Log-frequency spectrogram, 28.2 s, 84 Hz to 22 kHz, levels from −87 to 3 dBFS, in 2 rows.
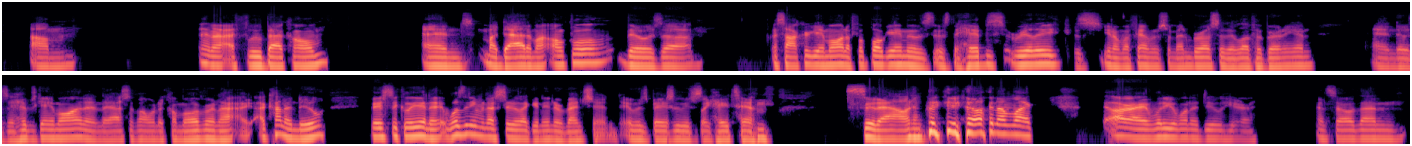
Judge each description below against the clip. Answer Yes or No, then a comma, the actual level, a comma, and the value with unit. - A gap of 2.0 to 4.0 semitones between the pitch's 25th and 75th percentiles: Yes, narrow, 2.6 semitones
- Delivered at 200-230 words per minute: Yes, fast, 205 wpm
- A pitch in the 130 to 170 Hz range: Yes, low, 135 Hz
